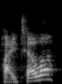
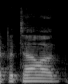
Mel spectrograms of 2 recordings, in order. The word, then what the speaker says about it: Patella: Is it Pella? Pella. I usually try Patella. Just Oh, like Patella. Like the kneecap. Like the kneecap in Latin.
